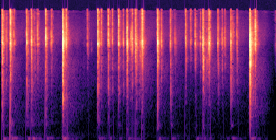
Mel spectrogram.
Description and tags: Keyboard Typing Tapping
A short sequence of typing on a computer keyboard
